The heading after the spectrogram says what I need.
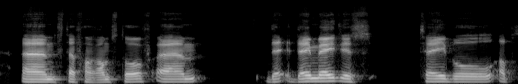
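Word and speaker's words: Stefan Rahmstorf: Let me pronounce it in German. Stefan Ramstorff.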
